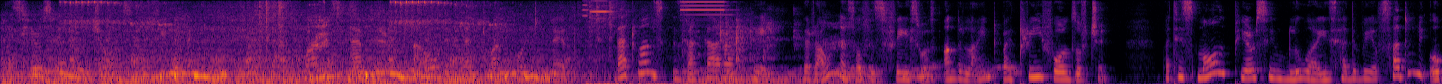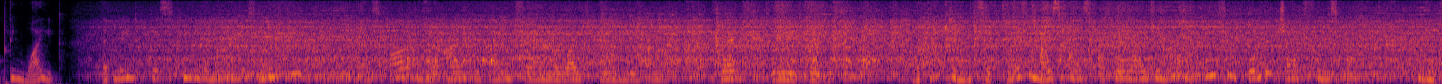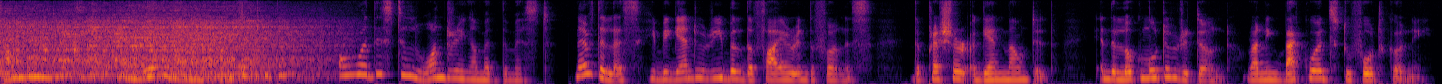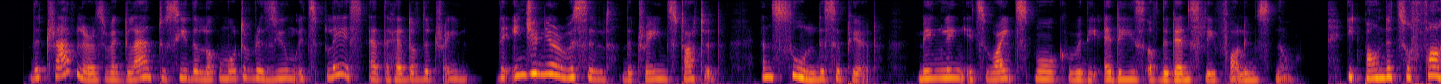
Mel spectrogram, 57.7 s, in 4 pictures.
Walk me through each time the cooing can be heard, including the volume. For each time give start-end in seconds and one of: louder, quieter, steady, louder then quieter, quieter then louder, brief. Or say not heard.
0.1-10.2 quieter.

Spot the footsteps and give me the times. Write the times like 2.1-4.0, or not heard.
not heard.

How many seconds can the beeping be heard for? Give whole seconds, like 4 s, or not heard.
2 s.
